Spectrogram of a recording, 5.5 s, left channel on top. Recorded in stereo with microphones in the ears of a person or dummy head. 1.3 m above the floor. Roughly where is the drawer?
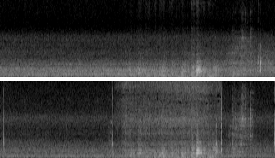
Right.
